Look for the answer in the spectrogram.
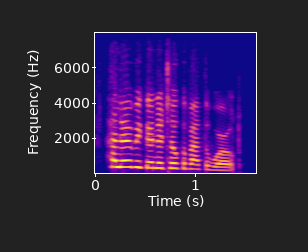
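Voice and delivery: rushed, all on one breath. Teaching pacing, the speaker shows a line said all on one breath, no pauses. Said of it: "if you had to talk that on one breath with no pace".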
